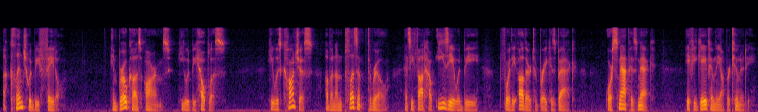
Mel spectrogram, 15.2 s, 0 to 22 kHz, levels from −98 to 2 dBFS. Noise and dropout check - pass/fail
pass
